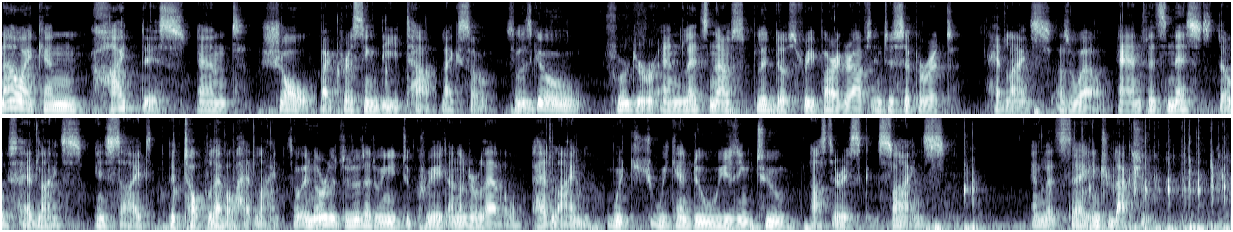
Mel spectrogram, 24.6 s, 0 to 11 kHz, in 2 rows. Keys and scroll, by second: 0.9 Tab, 2.4 Tab, 4.7 Tab, 4.9 o, 13.8 Escape, 14.3-15.5 typing, 17.9 shift+8, 21.9-24.5 typing.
